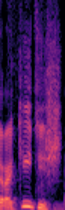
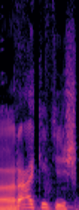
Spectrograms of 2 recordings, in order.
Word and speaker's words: Ракитич: Естественно, Лука Модрич, Иван Ракитич, как и известны хорватские имена, э, вернее, имена и фамилии, да, здесь, как правило, ударение на первый слог, поэтому не Ракитич, не Ковачич, там, не Брозович или там э, Манжукич, а Ракитич, Кова... Ковачич, Брозович и Манжукич.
